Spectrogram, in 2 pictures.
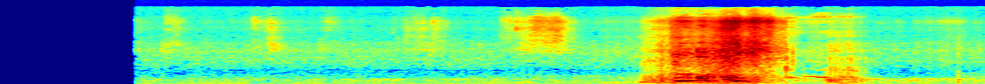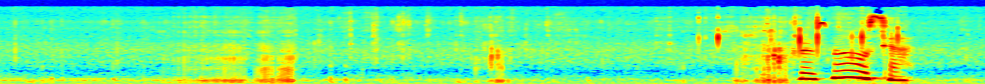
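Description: A dog licks and smacks its lips.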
